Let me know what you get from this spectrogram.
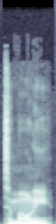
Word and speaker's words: Timoney: And that Nick, how do you say his last name? – Timoney.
